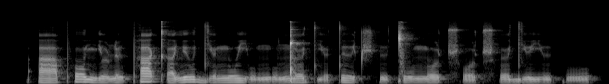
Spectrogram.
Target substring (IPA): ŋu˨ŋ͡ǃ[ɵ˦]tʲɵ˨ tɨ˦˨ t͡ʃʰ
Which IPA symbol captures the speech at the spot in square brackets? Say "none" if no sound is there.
ɵ˦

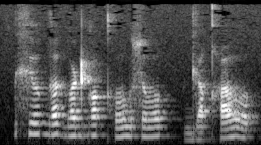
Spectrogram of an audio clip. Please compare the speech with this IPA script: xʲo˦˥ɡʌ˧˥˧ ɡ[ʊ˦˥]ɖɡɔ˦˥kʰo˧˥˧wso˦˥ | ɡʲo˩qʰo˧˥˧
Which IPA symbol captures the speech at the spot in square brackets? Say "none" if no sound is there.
ɔ˦˥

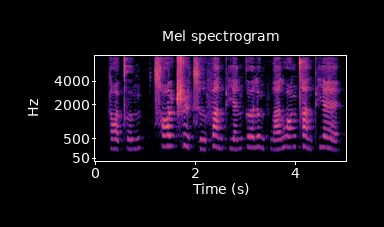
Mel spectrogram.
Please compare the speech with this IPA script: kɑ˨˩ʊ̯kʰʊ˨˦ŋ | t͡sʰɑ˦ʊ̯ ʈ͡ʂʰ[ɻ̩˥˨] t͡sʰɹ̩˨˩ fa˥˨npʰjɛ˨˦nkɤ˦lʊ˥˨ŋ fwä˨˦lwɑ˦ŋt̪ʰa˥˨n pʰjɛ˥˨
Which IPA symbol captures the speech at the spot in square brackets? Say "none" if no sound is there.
ɻ̩˥˨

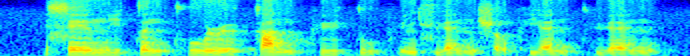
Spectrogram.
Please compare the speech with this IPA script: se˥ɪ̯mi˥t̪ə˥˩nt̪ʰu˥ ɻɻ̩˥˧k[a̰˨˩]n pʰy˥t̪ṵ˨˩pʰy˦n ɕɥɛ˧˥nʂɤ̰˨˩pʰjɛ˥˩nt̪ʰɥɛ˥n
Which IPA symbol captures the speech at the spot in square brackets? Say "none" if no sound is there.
a˥˩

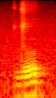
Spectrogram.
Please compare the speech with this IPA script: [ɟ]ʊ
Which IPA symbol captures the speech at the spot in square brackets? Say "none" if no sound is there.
d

